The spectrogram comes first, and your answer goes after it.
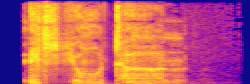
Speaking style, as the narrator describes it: whispered

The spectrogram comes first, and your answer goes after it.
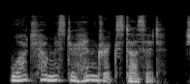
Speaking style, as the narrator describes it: whispered

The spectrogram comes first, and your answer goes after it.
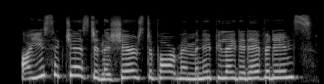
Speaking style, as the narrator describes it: a reporter called out

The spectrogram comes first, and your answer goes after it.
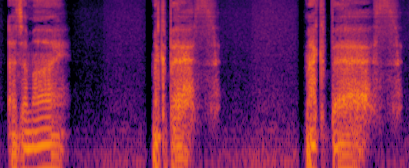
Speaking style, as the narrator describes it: she murmurs

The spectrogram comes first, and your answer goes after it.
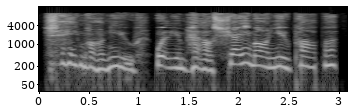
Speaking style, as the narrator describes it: Mamie Smallwood cries

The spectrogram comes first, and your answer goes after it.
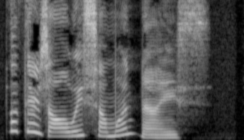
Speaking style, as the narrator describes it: she said, her voice suddenly gone sing-song

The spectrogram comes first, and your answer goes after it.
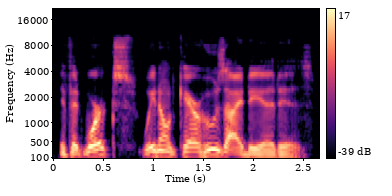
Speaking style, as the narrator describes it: said evenly

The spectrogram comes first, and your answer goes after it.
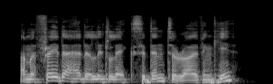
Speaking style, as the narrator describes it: he told me cheerfully

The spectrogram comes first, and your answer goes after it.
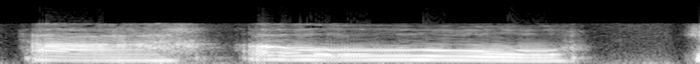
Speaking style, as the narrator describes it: he groaned

